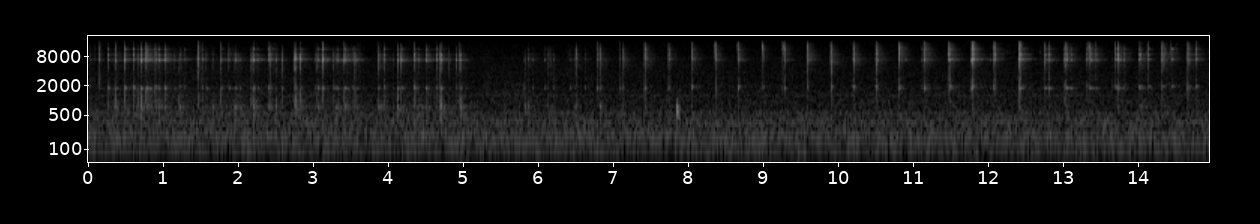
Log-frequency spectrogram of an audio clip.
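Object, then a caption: Stemmed glass wine glass. An empty clear stemmed wine glass is tapped on its foot and bowl with long red nails, giving rapid, light, high-pitched clicks and ticks with a faint glassy ring. The taps come in dense clusters at first, then settle into a slower, steady rhythm.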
